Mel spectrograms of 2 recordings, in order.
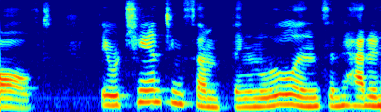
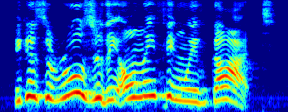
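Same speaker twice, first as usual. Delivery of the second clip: raised high insistence; insistent; 9 semitones higher, 4 dB louder than usual. A narrator's reading. Ralph defending the rules, raised and insistent. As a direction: plead the rules hard.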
